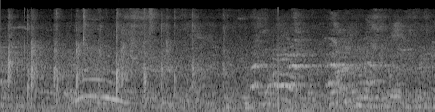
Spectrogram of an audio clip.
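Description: Indistinct talk and chatter of people in a large hall, with a few sharp clicks in the first second or so.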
